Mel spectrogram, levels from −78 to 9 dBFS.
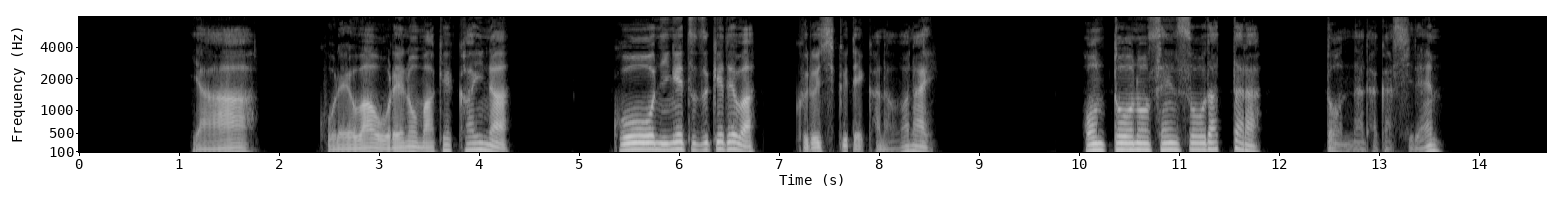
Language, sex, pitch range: Japanese, male, 95-110 Hz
